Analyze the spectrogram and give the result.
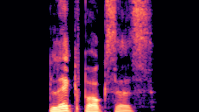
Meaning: plural of Blackbox
- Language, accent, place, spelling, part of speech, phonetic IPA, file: German, Germany, Berlin, Blackboxes, noun, [ˈblɛkˌbɔksəs], De-Blackboxes.ogg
